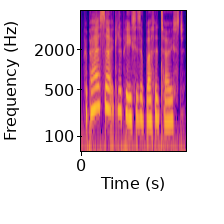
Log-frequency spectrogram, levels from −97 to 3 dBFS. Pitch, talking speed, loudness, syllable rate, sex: 210 Hz, 170 wpm, -19 LUFS, 6.3 syllables/s, female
